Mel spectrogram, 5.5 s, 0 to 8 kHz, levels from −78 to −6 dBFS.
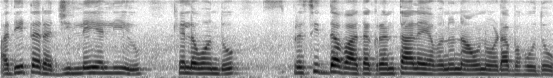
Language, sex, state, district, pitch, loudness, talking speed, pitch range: Kannada, female, Karnataka, Dakshina Kannada, 190 Hz, -17 LUFS, 95 wpm, 175-205 Hz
